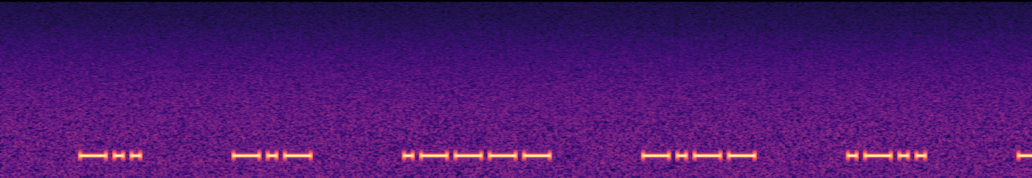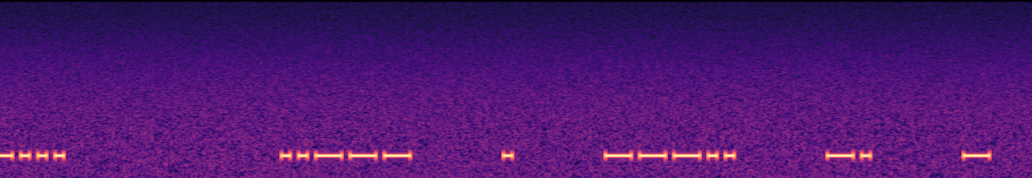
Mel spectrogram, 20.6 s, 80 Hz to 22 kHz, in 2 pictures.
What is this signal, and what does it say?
Morse code, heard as a keyed tone, machine-sent, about 14 wpm, spaced as for 7 wpm, 580 Hz. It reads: DK1YLB 2E8NT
